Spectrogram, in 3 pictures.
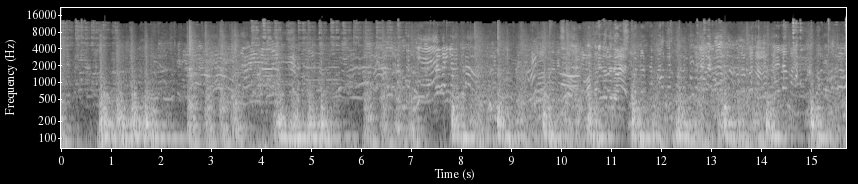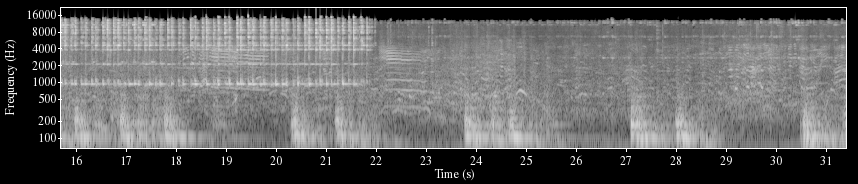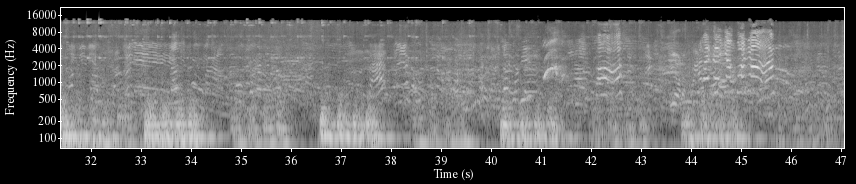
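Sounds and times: crowd chatter: 0:00.0 - 0:47.0
street voices: 0:00.0 - 0:47.0
metal bell ringing rapidly: 0:14.6 - 0:22.5, 0:25.9 - 0:39.8.

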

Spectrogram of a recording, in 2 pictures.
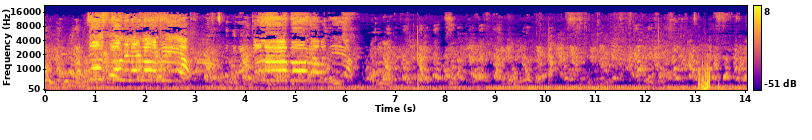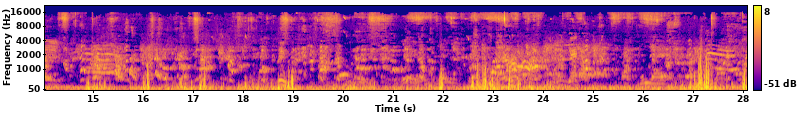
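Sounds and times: dogs barking: 0:00.0 - 0:28.0
voices: 0:00.0 - 0:28.0.

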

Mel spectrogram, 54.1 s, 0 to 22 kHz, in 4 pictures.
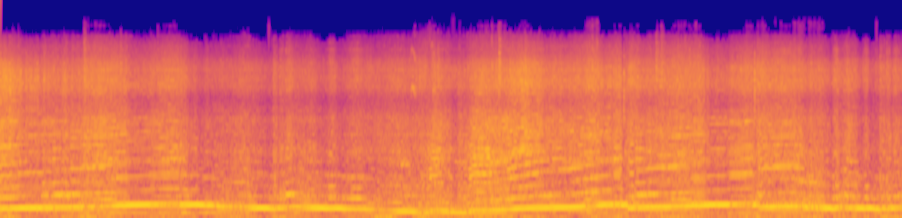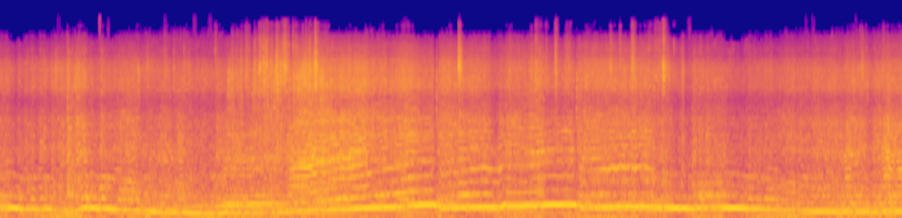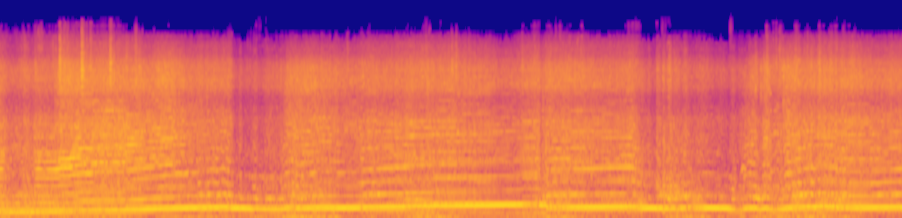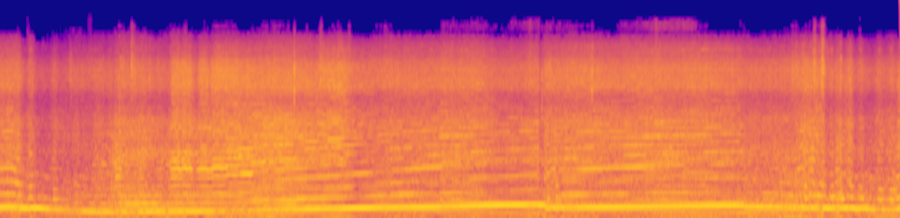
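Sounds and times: rally car engine revving hard: 0:00.0 - 0:54.0.

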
